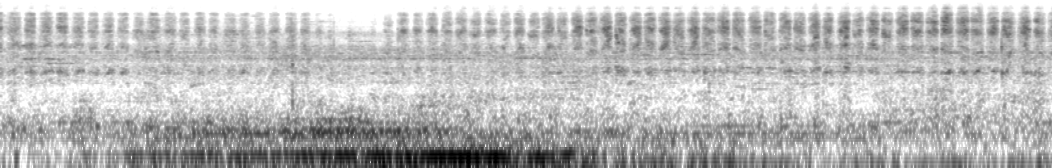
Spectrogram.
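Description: Wood being sanded by hand with worn-out sandpaper, a steady rhythmic rasping rub repeating in quick even strokes, close and continuous with no talking.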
